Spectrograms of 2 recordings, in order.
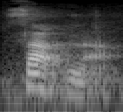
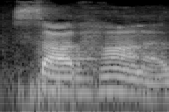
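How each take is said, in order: First: The word has two syllables, without the ha. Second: The word has three syllables, with the ha. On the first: The speaker calls it right. "it's pronounced satna. ... I guess the ha is not pronounced" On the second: The speaker calls it wrong. "That's the way I pronounce it"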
